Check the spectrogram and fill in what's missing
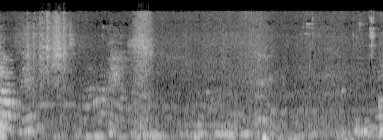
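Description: Spoons and cutlery clink against dishes at a home gathering, with a handful of light metallic taps and rattles scattered through the moment under ongoing conversation nearby.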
